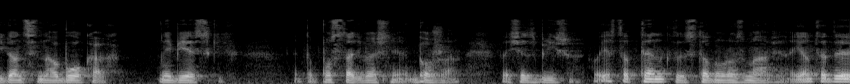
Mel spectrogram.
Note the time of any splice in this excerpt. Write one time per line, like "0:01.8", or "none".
0:05.8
